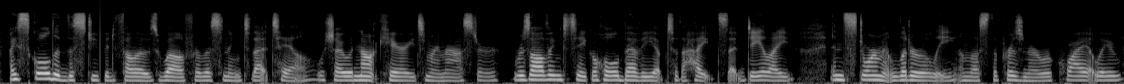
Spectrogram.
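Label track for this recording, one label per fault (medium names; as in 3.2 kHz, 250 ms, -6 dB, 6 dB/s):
1.000000	1.000000	pop -17 dBFS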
